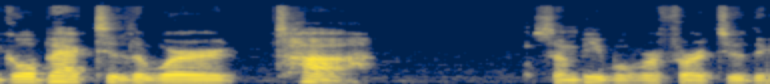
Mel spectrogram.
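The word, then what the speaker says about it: Ptah: back to the word t some people refer to the god t uh spelled PT ah in English pronounced t c a staff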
